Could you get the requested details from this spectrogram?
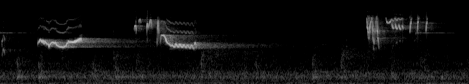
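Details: One song thrush singing, heard in the woods of an evening around Birmingham and the Black Country: a clear warbled whistle, a swooping descending phrase, then a high thin twittering burst, with a faint steady low hum.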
